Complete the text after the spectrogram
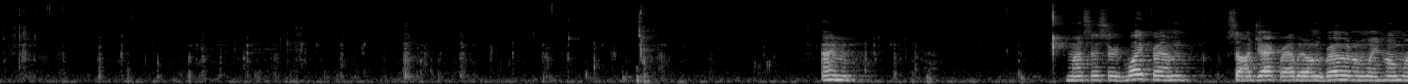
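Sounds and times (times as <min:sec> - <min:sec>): close chewing and mouth sounds: 0:00.0 - 0:10.7.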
